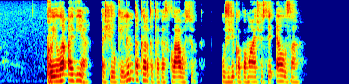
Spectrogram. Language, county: Lithuanian, Vilnius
